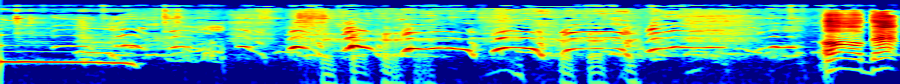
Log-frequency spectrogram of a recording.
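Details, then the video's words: Ten baby black German Shepherd puppies keep howling. One held note gives way to a jumble of short, arching, whimpery howls from several pups, then a final burst of sharp, high yelps. "Ten HOWLING baby black German Shepherd Puppies!!!"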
